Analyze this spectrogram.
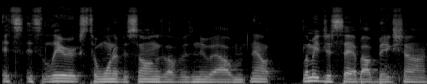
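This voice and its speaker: A man with a Southern US accent and fairly even intonation. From US South. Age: 20s. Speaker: podcast host. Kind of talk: casual chat.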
